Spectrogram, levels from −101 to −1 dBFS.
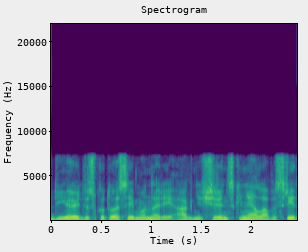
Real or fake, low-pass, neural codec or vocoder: fake; 7.2 kHz; codec, 16 kHz, 4.8 kbps, FACodec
